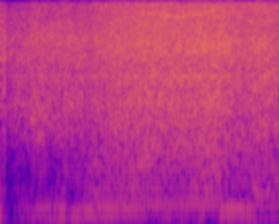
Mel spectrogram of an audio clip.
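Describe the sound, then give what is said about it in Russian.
A car drives away, its mid-range engine revving with a loud, steady tone whose pitch climbs as it accelerates. No voices are heard. “Машина отъезжает.”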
